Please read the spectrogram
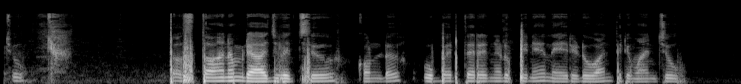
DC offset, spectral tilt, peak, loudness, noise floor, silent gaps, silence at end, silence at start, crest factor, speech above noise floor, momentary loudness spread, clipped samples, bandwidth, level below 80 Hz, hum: under 0.1%; -6 dB/octave; 0 dBFS; -20 LUFS; -55 dBFS; none; 0.55 s; 0.05 s; 20 dB; 35 dB; 14 LU; under 0.1%; 11.5 kHz; -44 dBFS; none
